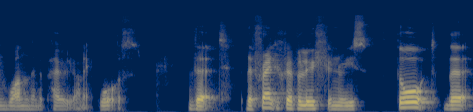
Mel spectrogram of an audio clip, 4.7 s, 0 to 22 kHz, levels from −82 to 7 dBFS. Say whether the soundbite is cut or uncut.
cut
